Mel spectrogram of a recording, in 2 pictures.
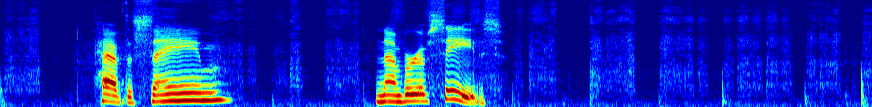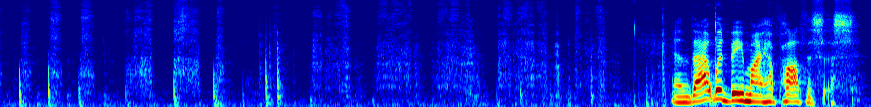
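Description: An elderly woman speaks slowly and clearly into a microphone, reading out words.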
